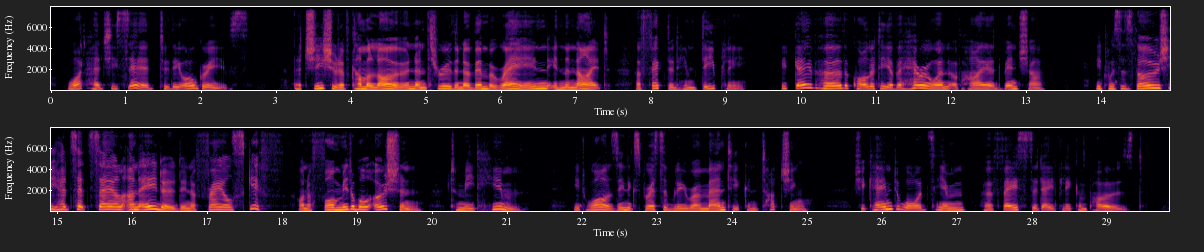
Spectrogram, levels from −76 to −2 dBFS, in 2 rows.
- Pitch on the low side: No, high, 200 Hz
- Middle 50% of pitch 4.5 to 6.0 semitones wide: Yes, average, 5.1 semitones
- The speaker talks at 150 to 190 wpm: No, average, 140 wpm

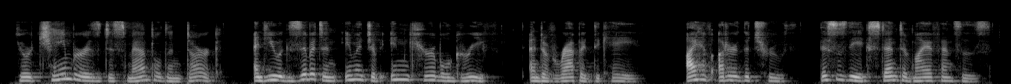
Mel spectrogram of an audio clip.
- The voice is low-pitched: No, medium, 170 Hz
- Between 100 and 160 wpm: No, average, 180 wpm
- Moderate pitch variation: Yes, average, 3.7 semitones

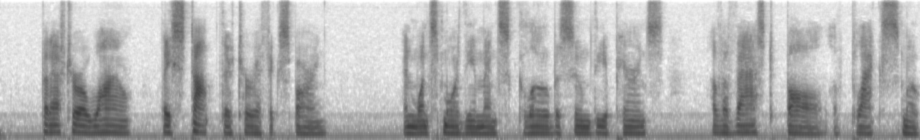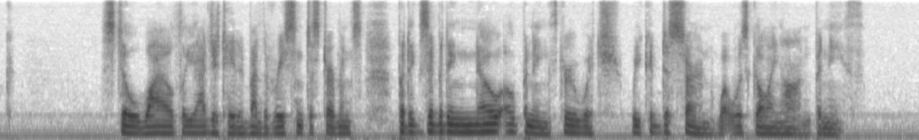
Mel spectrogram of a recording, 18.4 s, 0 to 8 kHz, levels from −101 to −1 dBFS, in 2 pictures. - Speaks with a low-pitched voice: Yes, very low, 95 Hz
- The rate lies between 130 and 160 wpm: Yes, average, 150 wpm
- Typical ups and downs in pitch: No, narrow, 1.9 semitones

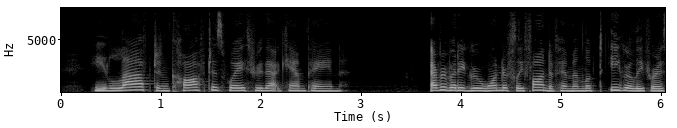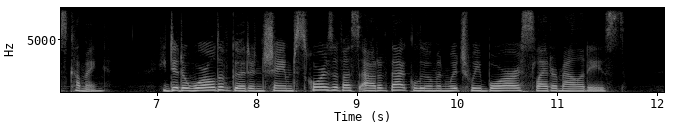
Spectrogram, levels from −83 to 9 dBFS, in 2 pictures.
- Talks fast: Yes, fast, 215 wpm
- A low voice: No, high, 225 Hz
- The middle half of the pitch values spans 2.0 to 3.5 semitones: Yes, narrow, 2.5 semitones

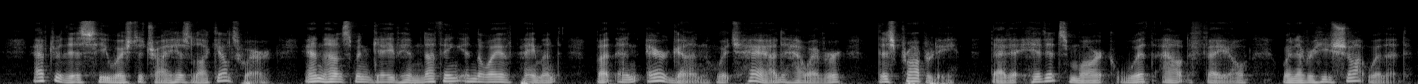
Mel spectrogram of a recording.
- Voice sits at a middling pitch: No, low, 105 Hz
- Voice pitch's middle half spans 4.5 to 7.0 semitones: Yes, wide, 5.4 semitones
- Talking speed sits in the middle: Yes, average, 175 wpm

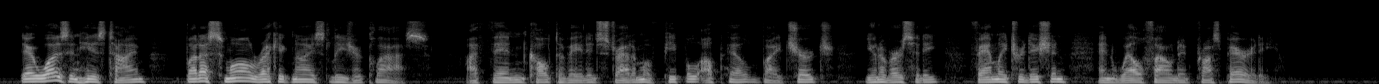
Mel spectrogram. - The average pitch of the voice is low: Yes, low, 110 Hz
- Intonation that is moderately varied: Yes, average, 3.7 semitones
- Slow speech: Yes, slow, 115 wpm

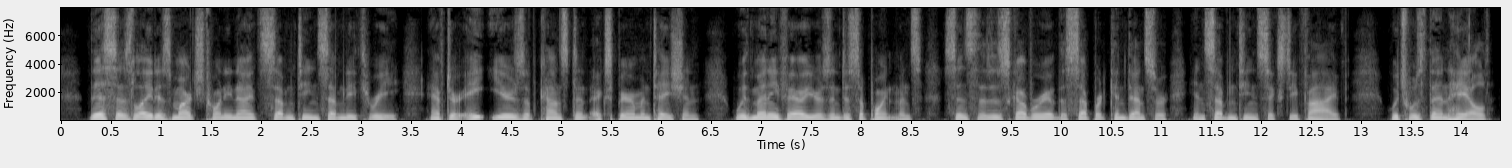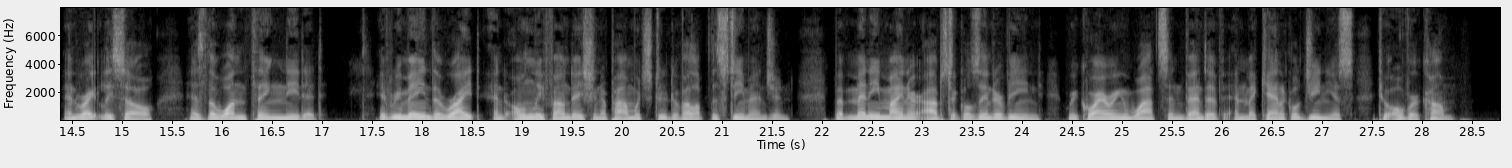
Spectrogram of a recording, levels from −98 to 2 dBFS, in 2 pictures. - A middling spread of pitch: No, narrow, 2.2 semitones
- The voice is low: Yes, low, 120 Hz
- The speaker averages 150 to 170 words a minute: No, average, 140 wpm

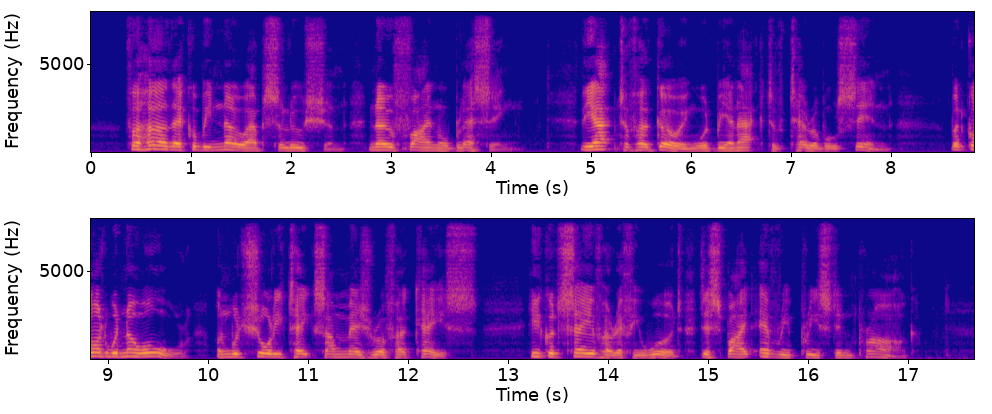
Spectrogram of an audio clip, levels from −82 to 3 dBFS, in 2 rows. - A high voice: No, medium, 155 Hz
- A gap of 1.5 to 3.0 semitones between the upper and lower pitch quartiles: No, average, 4.2 semitones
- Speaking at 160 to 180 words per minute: Yes, average, 165 wpm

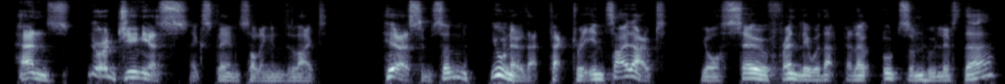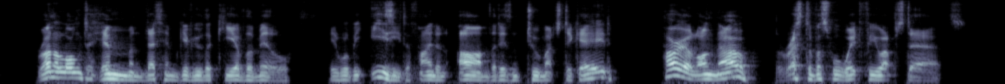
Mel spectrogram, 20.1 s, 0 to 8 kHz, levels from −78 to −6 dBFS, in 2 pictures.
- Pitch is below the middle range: Yes, low, 105 Hz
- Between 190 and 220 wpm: Yes, average, 195 wpm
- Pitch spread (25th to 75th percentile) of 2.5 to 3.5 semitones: No, average, 4.2 semitones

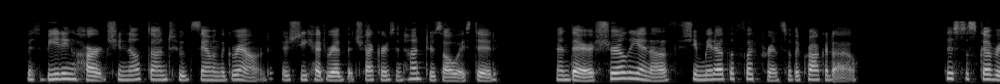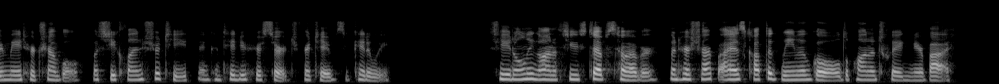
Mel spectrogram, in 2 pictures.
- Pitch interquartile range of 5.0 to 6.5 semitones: No, average, 2.7 semitones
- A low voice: No, high, 215 Hz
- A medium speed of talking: No, fast, 215 wpm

